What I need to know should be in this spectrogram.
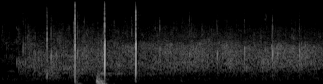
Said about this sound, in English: come on, guys, round of applause.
